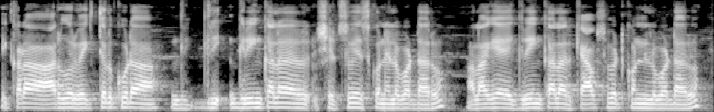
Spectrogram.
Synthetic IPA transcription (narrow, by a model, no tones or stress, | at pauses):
ḭkːɐɽɐaːɾuɡoːɾʋjɐk̚t̪ulukuːɽaː | ɡɾiːnkɐlɐɾʃeʈsʋeːsu̥koninilɐbɐɖːaːɾu | ɐ̰laːɡe̞ːɡɾiːnkɐlɐɾkjaːpspeʈːu̥koːninilɐbɐɖːaːɾu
